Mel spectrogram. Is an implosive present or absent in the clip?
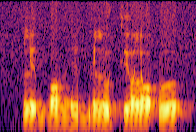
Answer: absent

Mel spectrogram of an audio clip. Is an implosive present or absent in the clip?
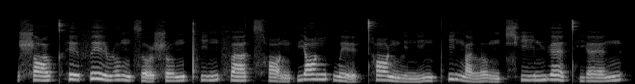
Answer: absent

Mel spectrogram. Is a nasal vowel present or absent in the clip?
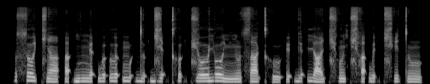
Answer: present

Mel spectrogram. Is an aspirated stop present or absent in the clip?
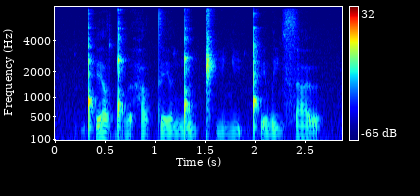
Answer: present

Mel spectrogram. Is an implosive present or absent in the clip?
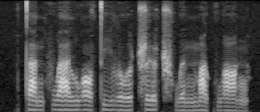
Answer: absent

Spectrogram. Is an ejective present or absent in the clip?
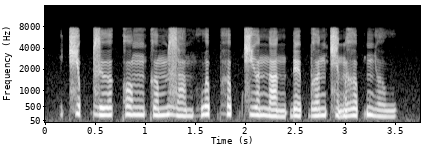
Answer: absent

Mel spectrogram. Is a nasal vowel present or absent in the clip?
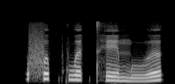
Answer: absent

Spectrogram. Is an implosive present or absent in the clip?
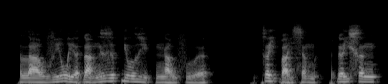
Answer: present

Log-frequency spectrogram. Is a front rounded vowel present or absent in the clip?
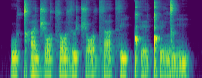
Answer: absent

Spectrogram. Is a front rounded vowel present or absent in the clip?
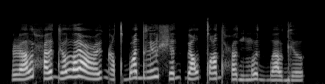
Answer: present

